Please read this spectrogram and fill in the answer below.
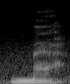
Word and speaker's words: me: The concept is called MI, pronounced me.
